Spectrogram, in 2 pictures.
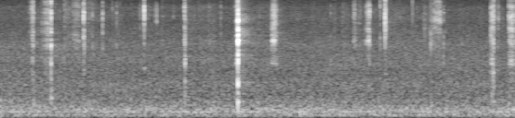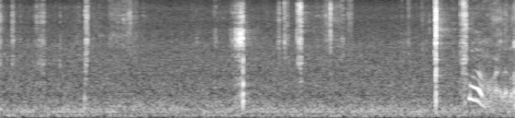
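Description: Scissors snip through thin decorative napkin paper in a crafting session, a run of crisp, sparse cuts spaced irregularly at close range, over a quiet room background.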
